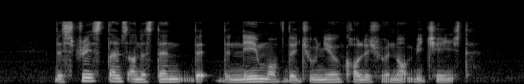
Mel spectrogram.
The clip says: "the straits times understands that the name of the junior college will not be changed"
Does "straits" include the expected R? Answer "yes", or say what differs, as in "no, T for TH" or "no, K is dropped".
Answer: yes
